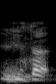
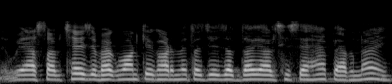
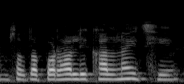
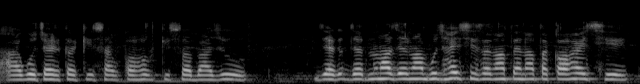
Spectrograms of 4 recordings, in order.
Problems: none marked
